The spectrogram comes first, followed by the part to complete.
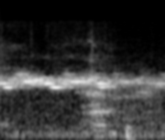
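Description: A steady, high, slightly wavering whistle of audio feedback. It comes from a loop between the room's microphones and the video-call audio, the same setup that is causing the echo.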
